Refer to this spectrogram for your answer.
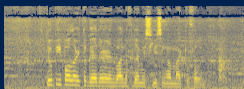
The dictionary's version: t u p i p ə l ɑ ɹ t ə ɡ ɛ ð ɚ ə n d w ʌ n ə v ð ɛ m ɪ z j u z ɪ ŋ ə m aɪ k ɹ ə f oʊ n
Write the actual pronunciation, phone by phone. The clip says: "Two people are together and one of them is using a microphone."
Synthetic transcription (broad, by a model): t u p i p ə l ɑ ɹ t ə ɡ ɛ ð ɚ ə n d w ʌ n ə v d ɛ m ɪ s j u s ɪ ŋ ə m aɪ k ɹ ə f oʊ n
